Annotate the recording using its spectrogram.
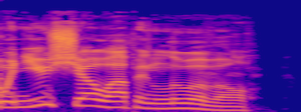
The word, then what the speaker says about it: Louisville: You have to say it like this. – Louisville. – Yeah, Louisville. It's almost just one sound. Louisville.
